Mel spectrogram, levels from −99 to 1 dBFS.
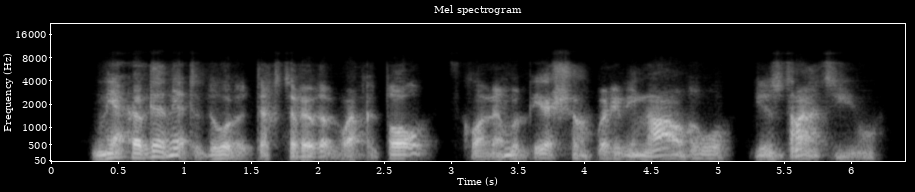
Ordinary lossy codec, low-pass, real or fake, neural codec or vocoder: Opus, 32 kbps; 7.2 kHz; fake; codec, 16 kHz, 0.5 kbps, FreqCodec, larger model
